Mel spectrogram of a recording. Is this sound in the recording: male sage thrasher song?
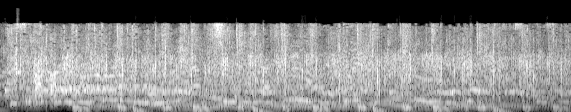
no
